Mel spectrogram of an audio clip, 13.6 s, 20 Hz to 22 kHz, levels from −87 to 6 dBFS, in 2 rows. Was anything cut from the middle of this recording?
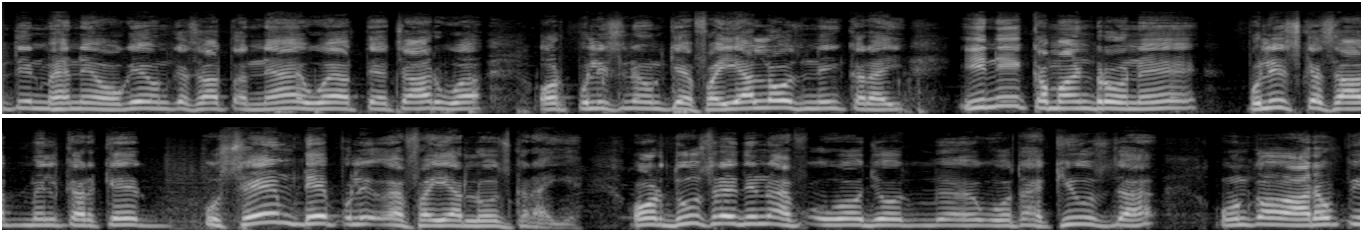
no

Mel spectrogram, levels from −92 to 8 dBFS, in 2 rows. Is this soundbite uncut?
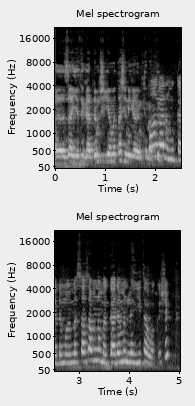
yes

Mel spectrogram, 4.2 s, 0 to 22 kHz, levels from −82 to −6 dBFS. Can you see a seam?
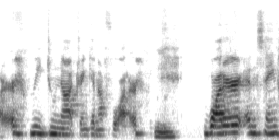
yes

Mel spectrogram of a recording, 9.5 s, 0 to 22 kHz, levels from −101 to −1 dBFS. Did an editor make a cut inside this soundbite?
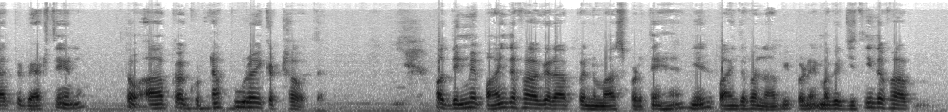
no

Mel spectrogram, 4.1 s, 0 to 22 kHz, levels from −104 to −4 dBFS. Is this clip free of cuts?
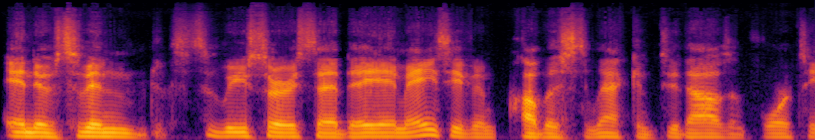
yes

